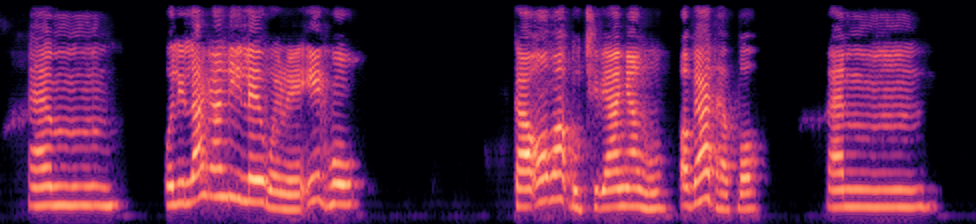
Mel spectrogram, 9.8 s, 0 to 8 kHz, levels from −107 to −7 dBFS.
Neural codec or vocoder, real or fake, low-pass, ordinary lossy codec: codec, 16 kHz, 2 kbps, X-Codec, WavLM features, trained on Multilingual LibriSpeech; fake; 7.2 kHz; none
